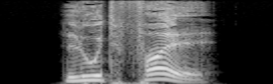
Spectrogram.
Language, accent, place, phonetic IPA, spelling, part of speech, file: German, Germany, Berlin, [ˌluːt ˈfɔl], lud voll, verb, De-lud voll.ogg
- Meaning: first/third-person singular preterite of vollladen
